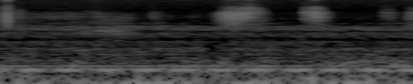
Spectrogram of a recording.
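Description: A brush strokes softly across paper.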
